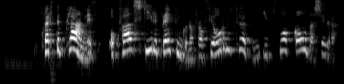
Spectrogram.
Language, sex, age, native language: Icelandic, female, 20-29, Icelandic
